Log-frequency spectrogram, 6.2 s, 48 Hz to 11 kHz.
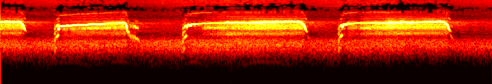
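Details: White-tailed eagles at a nest in Latvia on 16 July 2020, with an adult bringing fish: long, loud, strained whistled calls of about one second each, held level, then dropping at the end, repeated three times with short pauses.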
